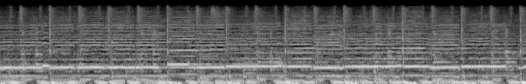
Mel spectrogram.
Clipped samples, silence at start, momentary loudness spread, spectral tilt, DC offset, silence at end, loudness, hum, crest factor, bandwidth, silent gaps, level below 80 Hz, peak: under 0.1%; 0 s; 1 LU; -4.5 dB/octave; under 0.1%; 0 s; -13 LUFS; none; 12 dB; 17 kHz; none; -18 dBFS; 0 dBFS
